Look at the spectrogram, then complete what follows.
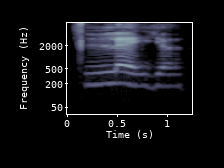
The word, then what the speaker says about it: les: going to be lei leia um might want to put another like little helpful thing to help you with the pronunciation lei yes it looks like lay in english so these are our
